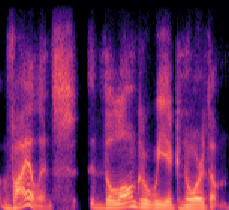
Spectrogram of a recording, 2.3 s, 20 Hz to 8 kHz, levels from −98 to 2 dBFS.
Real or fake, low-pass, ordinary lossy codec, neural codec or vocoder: fake; 7.2 kHz; Opus, 24 kbps; autoencoder, 48 kHz, 32 numbers a frame, DAC-VAE, trained on Japanese speech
